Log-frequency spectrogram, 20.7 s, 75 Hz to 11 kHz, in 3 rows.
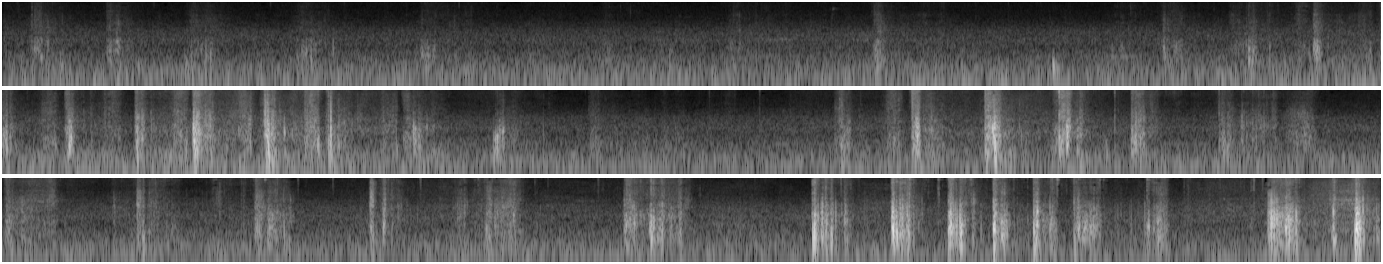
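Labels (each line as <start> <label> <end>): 0.0 Soft footsteps in snow. 2.3
4.4 Fast crunchy footsteps of someone running in the snow. 9.9
11.0 Fast crunchy footsteps of someone running in the snow. 13.8
13.8 Slow, crunchy footsteps in snow. 17.3
17.8 Fast, crunchy footsteps in snow. 20.7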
